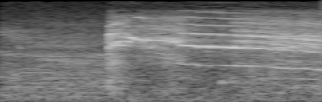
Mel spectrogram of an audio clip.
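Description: Red-tailed hawk giving a single harsh, high scream that starts abruptly and trails off slightly downward, holding for over a second.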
